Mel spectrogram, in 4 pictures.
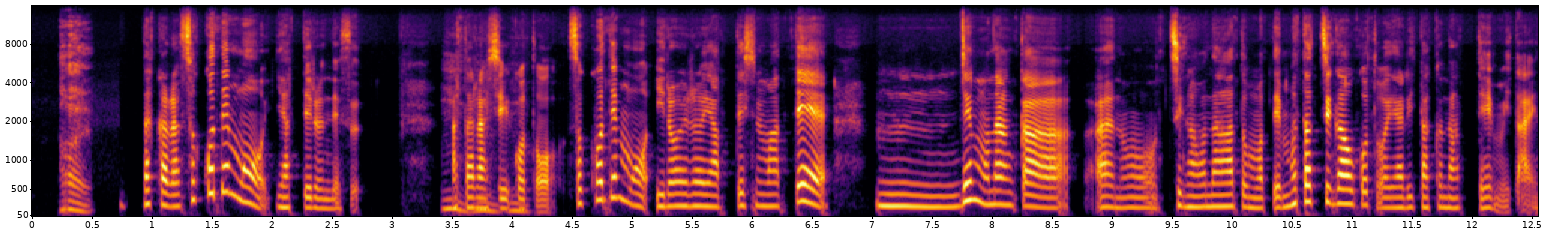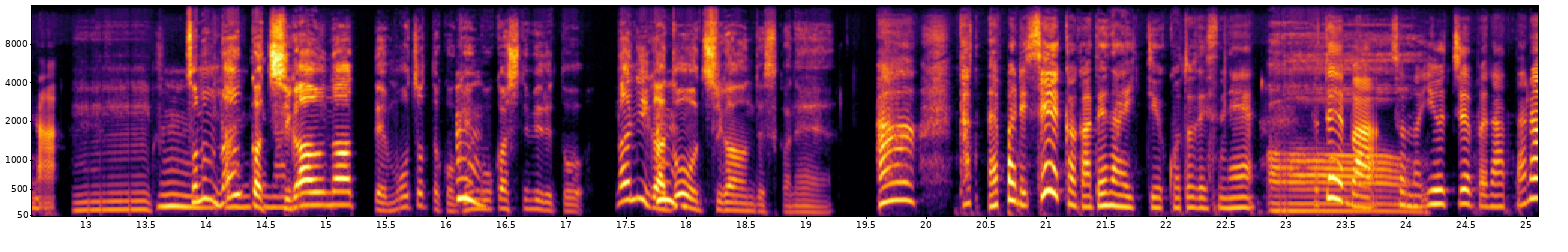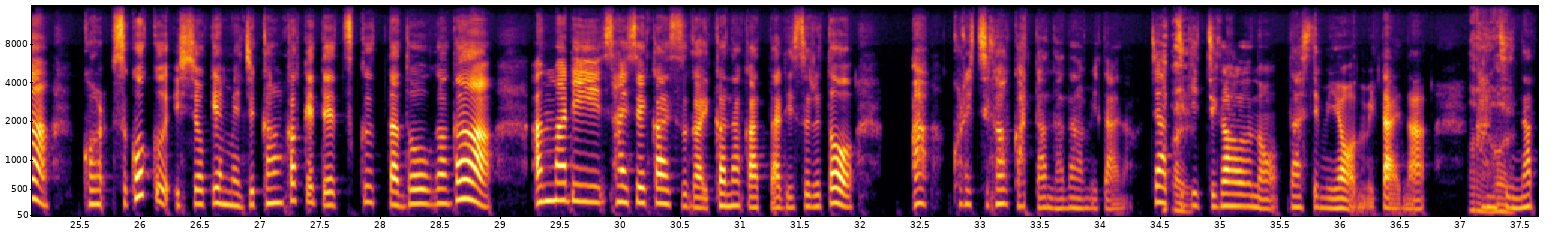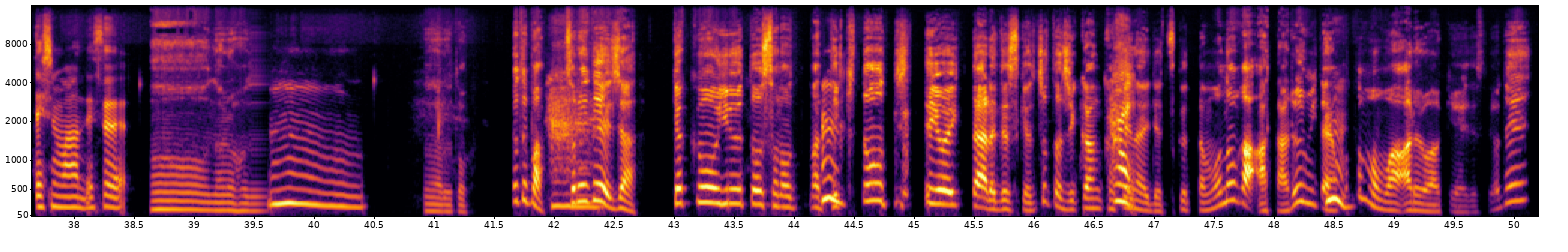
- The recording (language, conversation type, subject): Japanese, advice, 小さな失敗ですぐ諦めてしまうのですが、どうすれば続けられますか？
- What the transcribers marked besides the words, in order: distorted speech; other background noise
